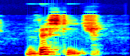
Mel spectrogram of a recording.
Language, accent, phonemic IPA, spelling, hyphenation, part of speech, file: English, Southern England, /ˈvɛs.tɪd͡ʒ/, vestige, ves‧tige, noun, LL-Q1860 (eng)-vestige.wav
- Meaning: 1. A mark left on the earth by a foot 2. A faint mark or visible sign left by something which is lost, or has perished, or is no longer present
